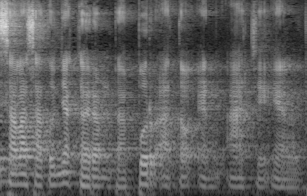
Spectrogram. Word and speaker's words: NaCl: satunya garam dapur atau NaCl. Bukan NaCi ya, NaCl. Dulu waktu SMP Pak Ali sempat keliru bacanya NaCi.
